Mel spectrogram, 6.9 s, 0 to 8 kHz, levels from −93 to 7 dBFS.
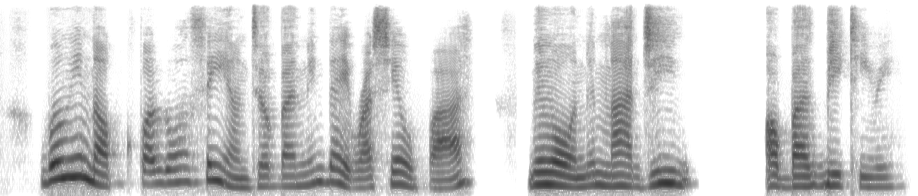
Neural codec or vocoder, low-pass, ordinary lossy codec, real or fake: codec, 16 kHz, 0.5 kbps, X-Codec, HuBERT features, trained on balanced general audio; 7.2 kHz; none; fake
